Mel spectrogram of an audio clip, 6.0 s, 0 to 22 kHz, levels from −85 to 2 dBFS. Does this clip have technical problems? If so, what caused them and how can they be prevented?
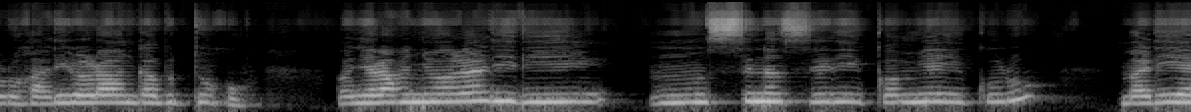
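Yes. Throughout the speech there is plainly audible Opus compression damage, most likely from encoding at too low a bitrate; the graininess fits roughly 16 kbps in the music (CELT) mode. The codec keeps each band's energy but fills starved bands with folded or noise content, so the voice turns rough, noisy and grainy rather than swirling like MP3. The bandwidth stays full, reaching about 20.2 kHz, which separates this from low-rate muffling. Encoding at a higher bitrate would prevent it.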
